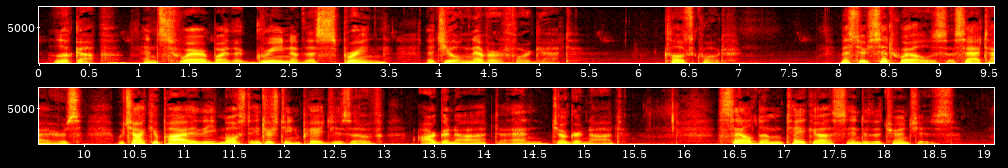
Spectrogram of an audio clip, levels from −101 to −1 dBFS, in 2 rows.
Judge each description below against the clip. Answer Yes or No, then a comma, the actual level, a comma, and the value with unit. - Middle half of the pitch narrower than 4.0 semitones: No, average, 4.4 semitones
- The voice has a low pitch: Yes, low, 105 Hz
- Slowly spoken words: Yes, slow, 105 wpm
